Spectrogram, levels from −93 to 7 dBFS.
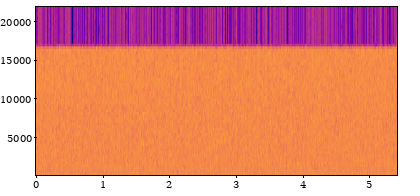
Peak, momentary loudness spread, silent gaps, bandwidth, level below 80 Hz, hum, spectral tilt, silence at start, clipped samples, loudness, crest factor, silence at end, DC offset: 0 dBFS; 0 LU; none; over 20 kHz; -32 dBFS; none; 0 dB/octave; 0 s; 0.8%; -5 LUFS; 8 dB; 0 s; under 0.1%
